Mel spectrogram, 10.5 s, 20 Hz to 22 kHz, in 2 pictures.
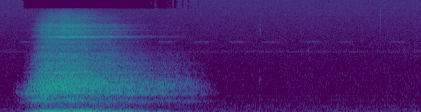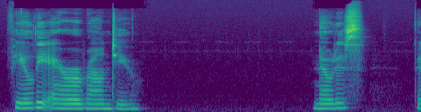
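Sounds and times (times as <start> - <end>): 
long deep breath blown out: 0.3 - 2.6
speech: 5.4 - 7.1, 9.2 - 9.8.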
